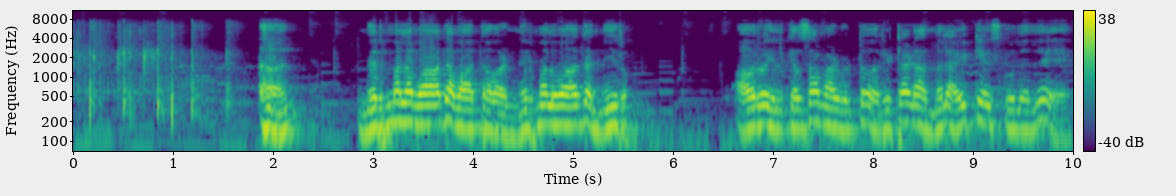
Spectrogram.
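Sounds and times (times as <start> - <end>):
man talking: 1.9 - 5.7, 6.5 - 10.0.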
